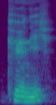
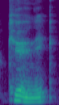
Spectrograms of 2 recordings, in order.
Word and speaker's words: König: Now this is fun in the German because there are two ways you can say the word for king, depending on whether you're from like North Germany or from Southern Germany and Austria. The way you're likely to learn in school is the more Northern German way, which is König. But the Southern way, which probably would have been Mozart's way, is König.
